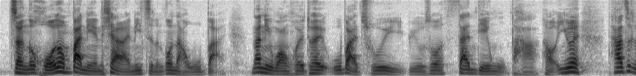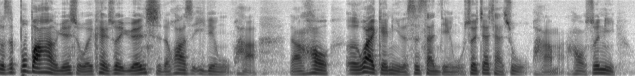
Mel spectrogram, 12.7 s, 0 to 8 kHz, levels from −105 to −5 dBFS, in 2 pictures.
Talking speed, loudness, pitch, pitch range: 380 characters per minute, -23 LUFS, 120 Hz, 100-135 Hz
